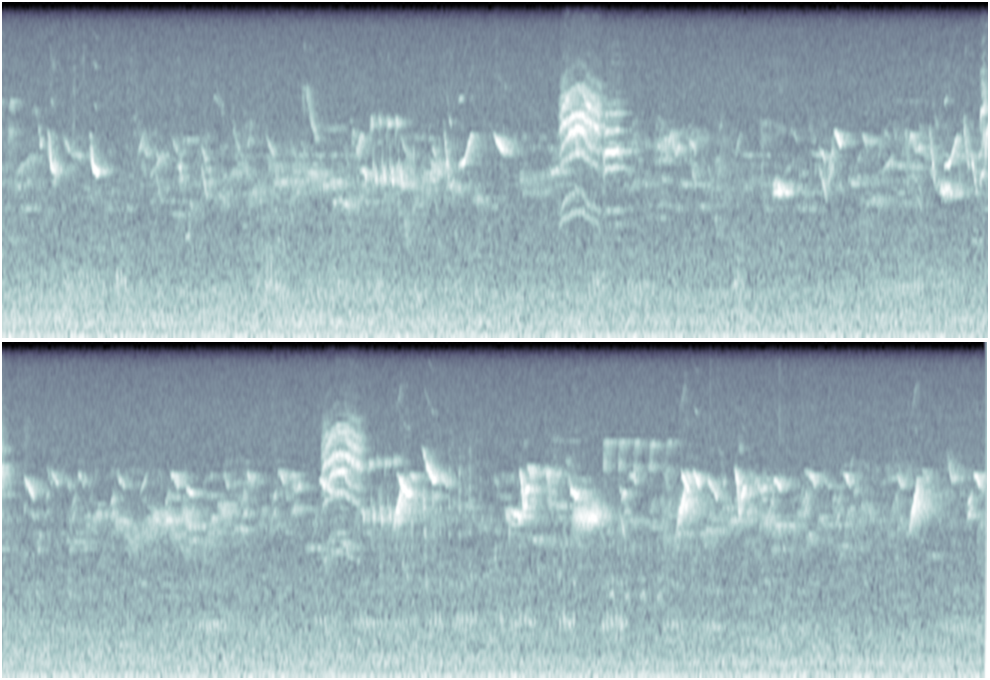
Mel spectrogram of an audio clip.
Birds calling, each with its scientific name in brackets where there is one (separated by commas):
Hawaii Amakihi (Chlorodrepanis virens), Iiwi (Drepanis coccinea), Apapane (Himatione sanguinea)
